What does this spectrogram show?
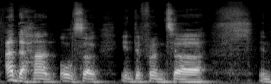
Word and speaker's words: Adahan: more about him Rabbi about the great RAB pronounced Adan also in different uh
